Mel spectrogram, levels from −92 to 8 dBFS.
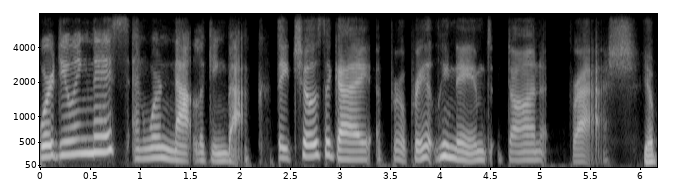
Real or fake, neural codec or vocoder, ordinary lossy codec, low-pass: fake; codec, 24 kHz, 0.9 kbps, DualCodec; Opus, 16 kbps; 7.2 kHz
